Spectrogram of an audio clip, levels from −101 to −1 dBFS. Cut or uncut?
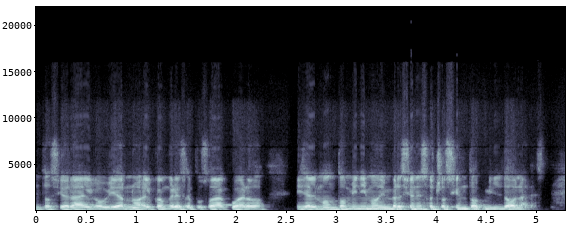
cut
